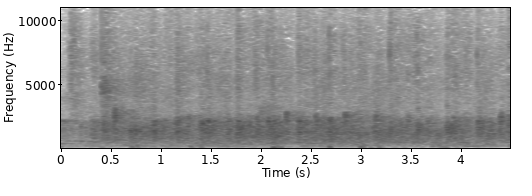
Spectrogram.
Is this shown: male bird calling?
no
